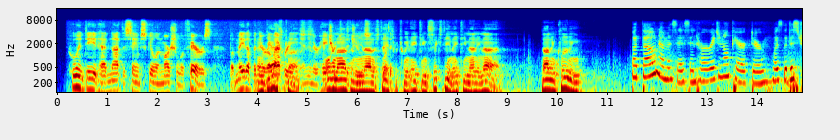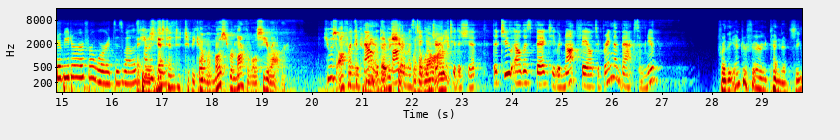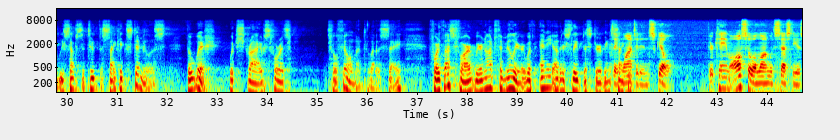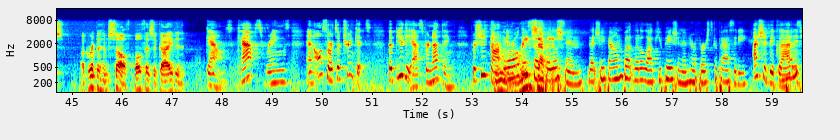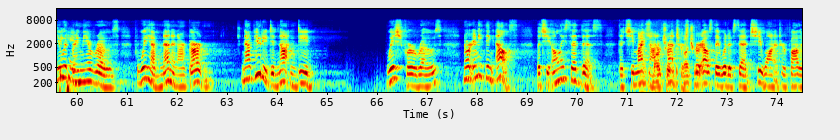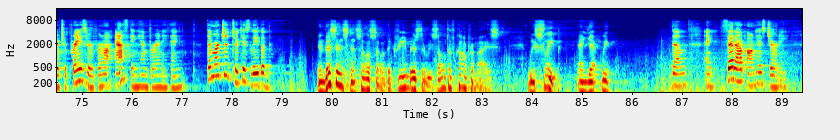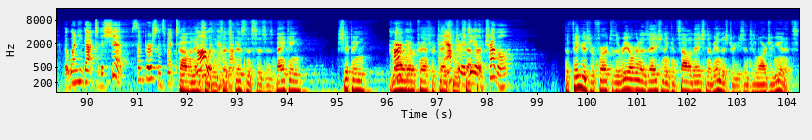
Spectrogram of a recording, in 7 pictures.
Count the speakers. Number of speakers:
6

